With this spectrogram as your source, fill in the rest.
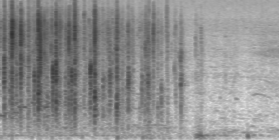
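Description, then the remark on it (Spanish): An audience at a community event in Pampaconga, Limatambo, claps for the community secretary, a dense patter of many hands that holds steady for a few seconds, then thins and dies away, leaving scattered claps and faint low murmuring. “Recibamos con fuertes palmas.”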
